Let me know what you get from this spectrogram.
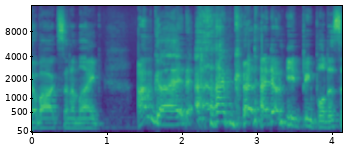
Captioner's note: laughs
